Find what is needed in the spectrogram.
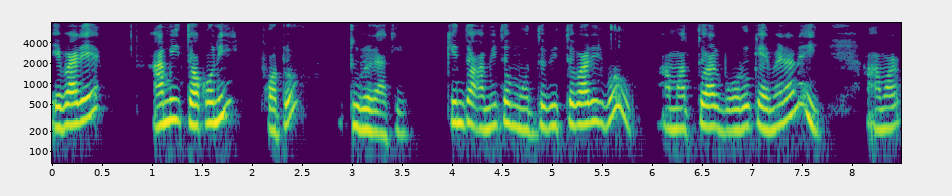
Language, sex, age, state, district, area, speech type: Bengali, female, 45-60, West Bengal, Howrah, urban, spontaneous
